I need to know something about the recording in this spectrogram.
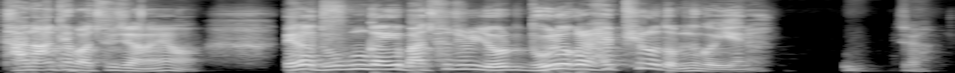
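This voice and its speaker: A man's voice: on the high side, very animated, racing, pushed and bright. A male pastor giving a conversational sermon, often asking the congregation "right?" and repeating phrases for emphasis.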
